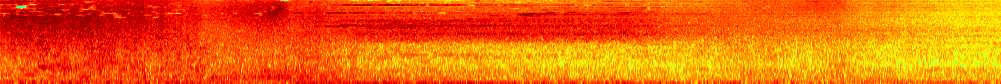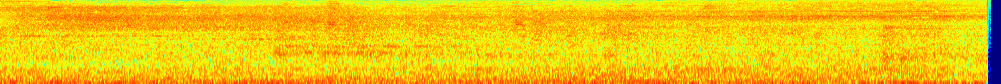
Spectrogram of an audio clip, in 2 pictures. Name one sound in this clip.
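A triumphant victory fanfare rings out.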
